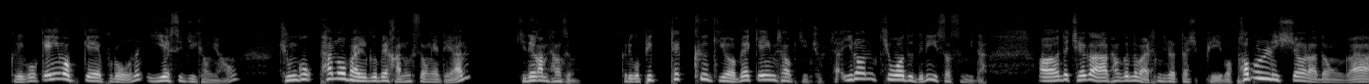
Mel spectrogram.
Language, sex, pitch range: Korean, male, 140-220 Hz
